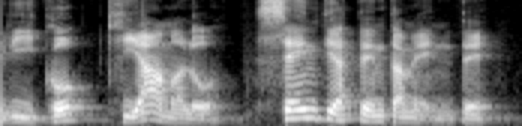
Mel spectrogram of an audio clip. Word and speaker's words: chiamalo: diretto lo e dico chiamalo. Senti attentamente. Chiama, chiamalo. Guarda, l'accento non si sposta, l'accento è fermo su chiama.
